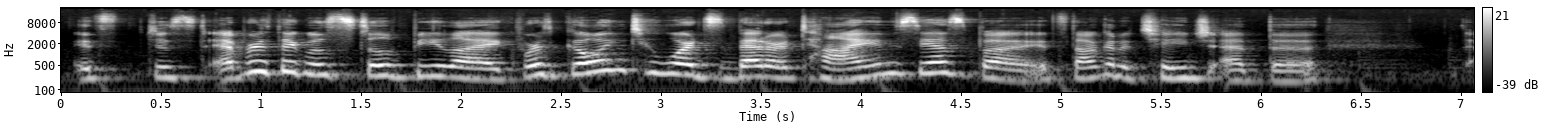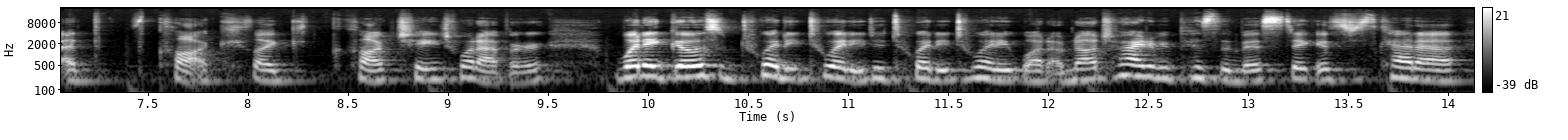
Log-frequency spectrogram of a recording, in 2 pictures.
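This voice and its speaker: A woman's voice: mid-range voice, moderate pace. A woman, a bit stuffy after losing her voice, chatting casually and rambling through a voice-over for a game build. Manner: chatty, rambling, many fillers. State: stuffy, recovering from lost voice. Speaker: Sims speed build YouTuber.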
